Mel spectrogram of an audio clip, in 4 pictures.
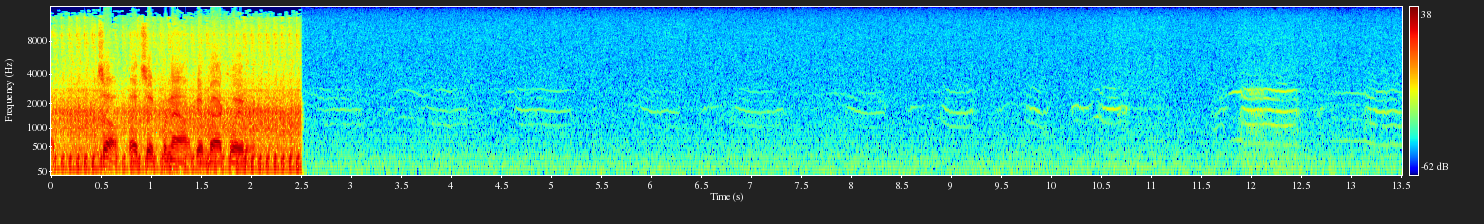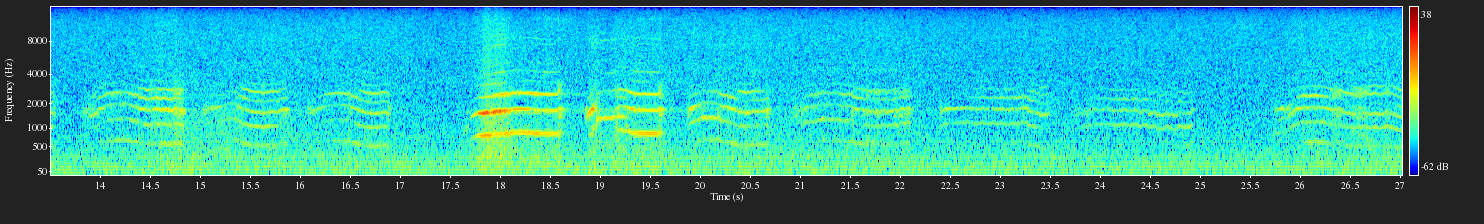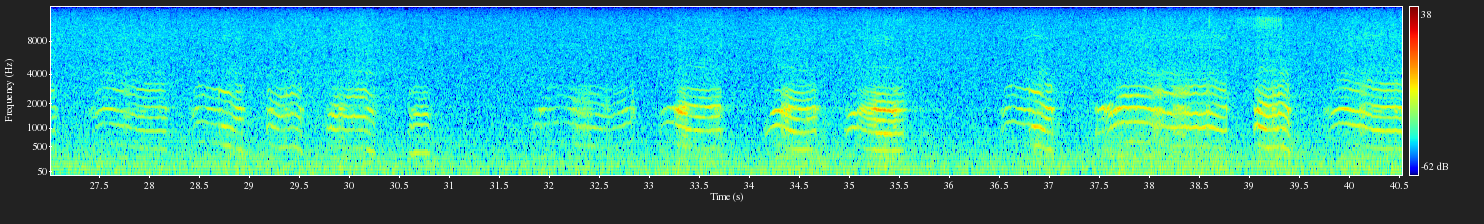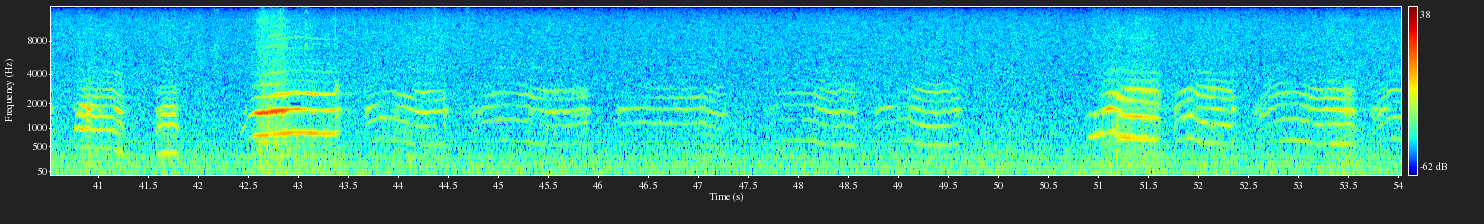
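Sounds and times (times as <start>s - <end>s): electronic animal distress cries: 0.0s - 2.5s.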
